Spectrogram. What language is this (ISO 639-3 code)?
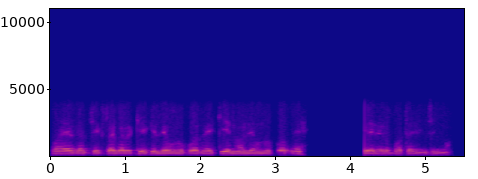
nep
